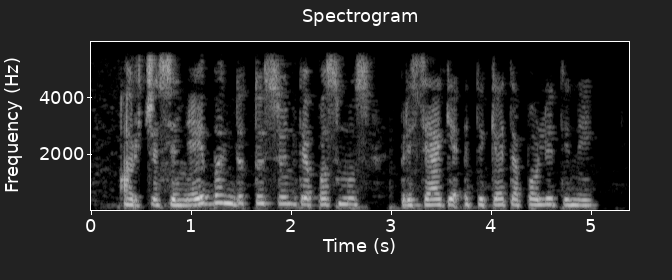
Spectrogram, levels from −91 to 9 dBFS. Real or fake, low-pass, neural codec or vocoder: real; 5.4 kHz; none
